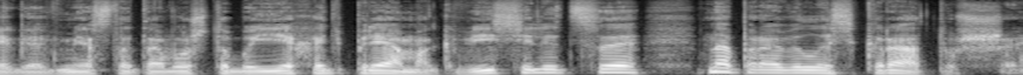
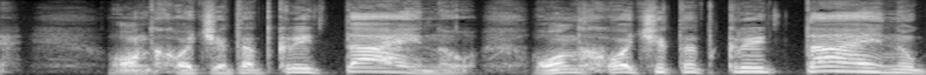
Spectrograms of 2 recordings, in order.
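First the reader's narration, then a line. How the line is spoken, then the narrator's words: Crowd shouting. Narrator (Russian): кричали со всех сторон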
